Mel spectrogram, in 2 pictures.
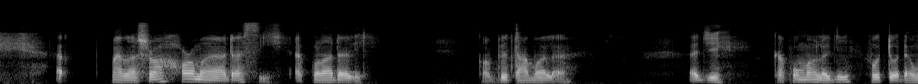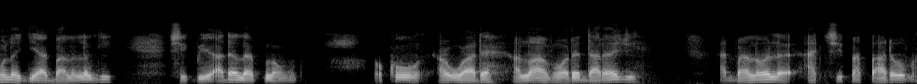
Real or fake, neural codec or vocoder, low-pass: fake; codec, 16 kHz, 1 kbps, X-Codec, WavLM features, trained on Multilingual LibriSpeech; 7.2 kHz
